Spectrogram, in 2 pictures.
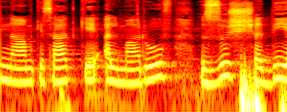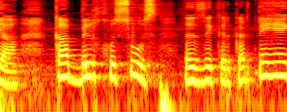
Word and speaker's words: ذوالشدیہ: ہے یہ رے، المعروف ذوالشدیہ، زال واو الف لام شین، شین پہ تشدید ہے اور دال، اور پھر یہ ہے، تو پھر دوبارہ پڑھ لیتے ہیں کہ نام کے ساتھ کہ المعروف ذوالشدیہ کا بالخصوص ذکر کرتے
